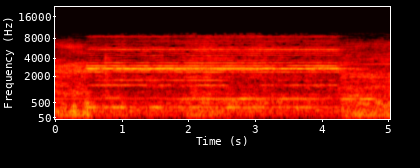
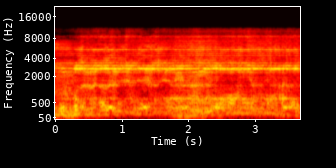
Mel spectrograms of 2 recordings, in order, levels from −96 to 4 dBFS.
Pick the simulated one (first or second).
second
